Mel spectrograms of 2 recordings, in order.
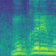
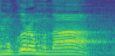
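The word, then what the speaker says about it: مكرم: இந்த பெயர் உள்ளவர நீங்க இப்படித்தான் வாசிக்கணும். முக்ரிமம் கிடையாது முக்கரம்தான். இப்படிங்கிற மாதிரி என்ன செய்வாங்க?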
